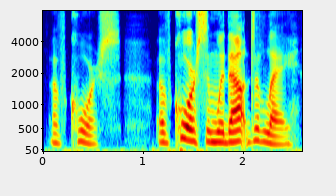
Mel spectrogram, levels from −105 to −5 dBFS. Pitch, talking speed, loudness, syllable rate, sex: 205 Hz, 160 wpm, -18 LUFS, 5.2 syllables/s, female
